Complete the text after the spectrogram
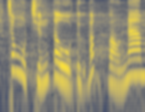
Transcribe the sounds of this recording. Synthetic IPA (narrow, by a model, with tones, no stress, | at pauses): t͡ɕɔ˧wŋ͡mmo˨˩t̚t͡ɕwi˨˦ənt̪ə˨˩wt̪ɨ˨˩ɓa˦˥k̚vaː˨˩wnaː˧m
